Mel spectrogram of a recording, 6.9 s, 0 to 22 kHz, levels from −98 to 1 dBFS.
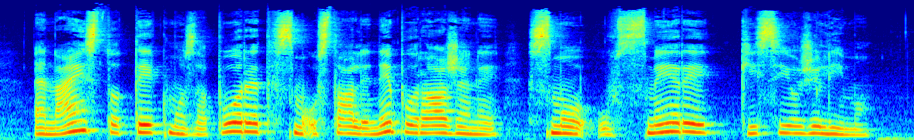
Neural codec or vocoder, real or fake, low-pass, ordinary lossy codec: none; real; 19.8 kHz; MP3, 96 kbps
